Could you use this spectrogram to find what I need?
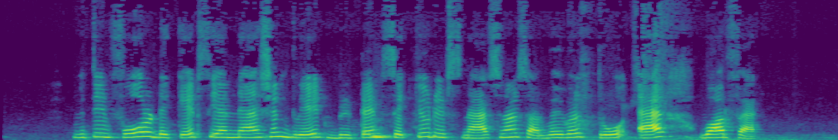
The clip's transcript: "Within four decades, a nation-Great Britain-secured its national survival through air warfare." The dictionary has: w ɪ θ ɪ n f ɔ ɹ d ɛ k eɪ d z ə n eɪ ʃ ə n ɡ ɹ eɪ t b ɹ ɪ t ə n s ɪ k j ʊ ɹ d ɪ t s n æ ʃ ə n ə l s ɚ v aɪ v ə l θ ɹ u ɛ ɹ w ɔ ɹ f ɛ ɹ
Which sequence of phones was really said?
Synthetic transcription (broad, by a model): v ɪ t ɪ n f ɔ ɹ d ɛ k eɪ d s ə n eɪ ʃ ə n ɡ ɹ eɪ t b ɹ ɪ t ə n s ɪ k j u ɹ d ɪ t s n æ ʃ ə n ə l s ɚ v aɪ v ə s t ɹ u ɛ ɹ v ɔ ɹ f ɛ ɹ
